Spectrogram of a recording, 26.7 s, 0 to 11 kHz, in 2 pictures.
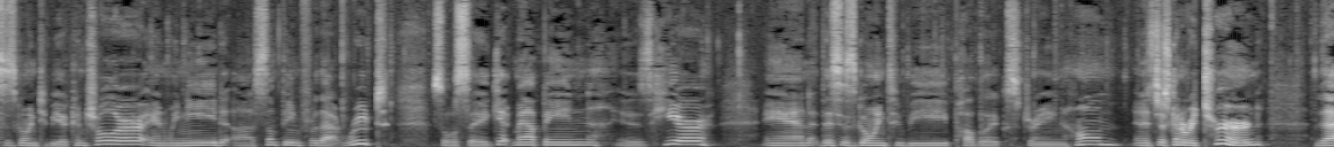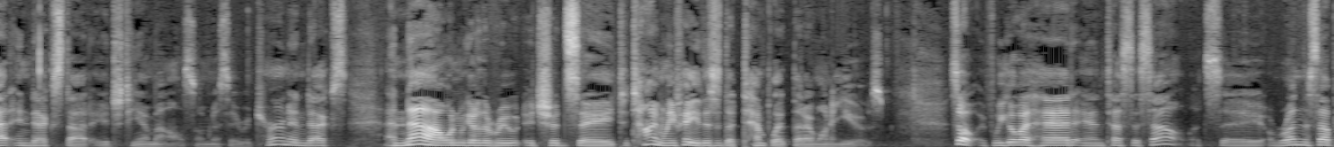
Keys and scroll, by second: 0.8 Return, 0.9 Left, 1.2 Down, 1.7 alt+Right, 2.8 Right, 3.1 Left, 3.9 Up, 4.3 shift+@, 5.5 Return, 5.6 shift+(, 6.9 Right, 11.0 shift+), 11.1 shift+space, 15.9 super+s, 15.9 super+s.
